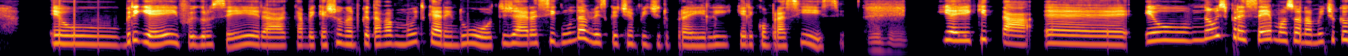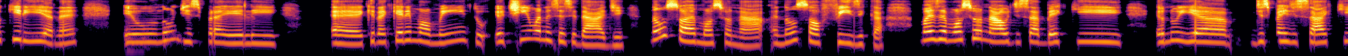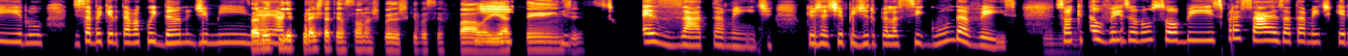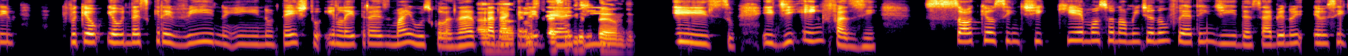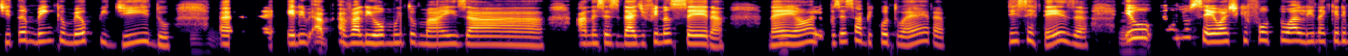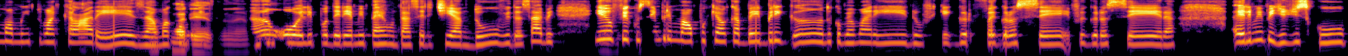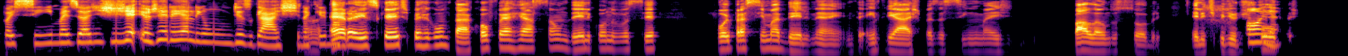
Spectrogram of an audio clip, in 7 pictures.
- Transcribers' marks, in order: unintelligible speech
- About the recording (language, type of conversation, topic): Portuguese, advice, Como posso expressar minhas necessidades emocionais ao meu parceiro com clareza?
